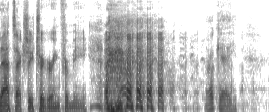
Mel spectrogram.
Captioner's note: laughs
